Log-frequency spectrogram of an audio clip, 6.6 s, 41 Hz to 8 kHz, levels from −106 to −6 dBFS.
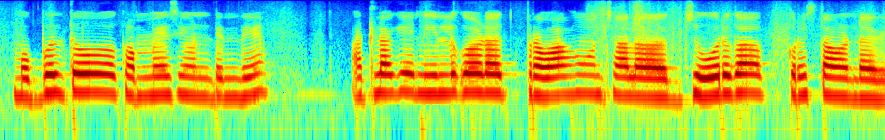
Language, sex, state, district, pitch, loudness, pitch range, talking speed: Telugu, female, Telangana, Nalgonda, 230 Hz, -14 LUFS, 220-245 Hz, 100 wpm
